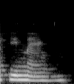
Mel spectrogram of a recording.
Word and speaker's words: Penang: atau gimana Ya tulisannya Tulisannya Penang tulisannya Penang bacanya Pineng Iya Pineng begitu Pineng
